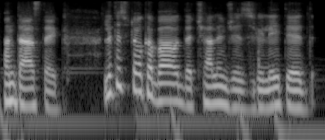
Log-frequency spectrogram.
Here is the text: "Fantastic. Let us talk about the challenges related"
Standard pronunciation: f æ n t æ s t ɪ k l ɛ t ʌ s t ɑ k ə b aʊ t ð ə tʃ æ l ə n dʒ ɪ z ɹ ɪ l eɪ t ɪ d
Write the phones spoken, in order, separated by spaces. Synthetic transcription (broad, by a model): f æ n t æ s t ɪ k l ɛ t ʌ s t ɑ k ə b aʊ t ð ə tʃ æ l ə n dʒ ɪ z ɹ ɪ l eɪ t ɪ d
